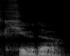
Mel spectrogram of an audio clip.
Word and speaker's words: Kyūdō: I think it's Kyūdō. I don't think there's an extra O sound.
